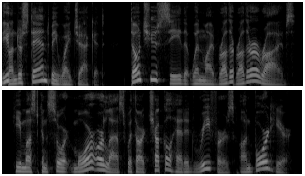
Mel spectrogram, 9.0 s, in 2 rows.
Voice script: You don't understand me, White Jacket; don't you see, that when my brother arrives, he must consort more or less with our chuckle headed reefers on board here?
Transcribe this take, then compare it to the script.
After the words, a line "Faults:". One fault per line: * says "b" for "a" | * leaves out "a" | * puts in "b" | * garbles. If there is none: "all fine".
You understand me, White Jacket; don't you see, that when my brother brother arrives, he must consort more or less with our chuckle headed reefers on board here?
Faults:
* leaves out "don't"
* puts in "brother"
